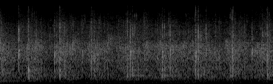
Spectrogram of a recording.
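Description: An audience claps steadily in a dense round of applause, a continuous crackle of many hands with scattered sharper claps, sustained at an even level throughout.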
